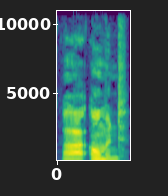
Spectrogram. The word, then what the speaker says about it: Omand: Omand. Omand, okay. I'm never sure if people say Omand, right. and I don't correct them because it's do people. I get Ormond a lot, so that's wrong.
